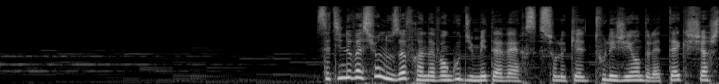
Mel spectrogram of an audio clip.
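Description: From 3.56 s to the end, a switching supply whistle rises around 4 kHz, drifting between 3.5 and 4.1 kHz, roughly 45 dB down; spectrograms show a thin wandering line.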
